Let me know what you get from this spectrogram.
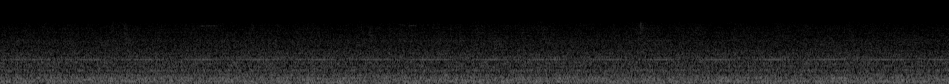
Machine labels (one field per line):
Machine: fan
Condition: abnormal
